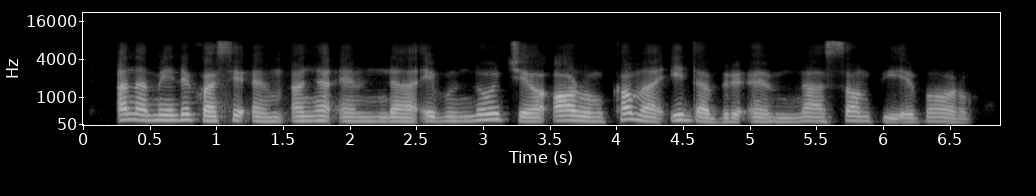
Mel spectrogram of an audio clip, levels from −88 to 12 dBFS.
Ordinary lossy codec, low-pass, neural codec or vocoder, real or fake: none; none; codec, 16 kHz, 0.7 kbps, FocalCodec; fake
